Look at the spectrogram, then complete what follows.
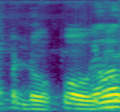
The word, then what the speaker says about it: pendapa: terus ini pendapat-pendapa wirakadi tulisannya pendapat tapi kalau orang Jawa bacanya pendopo gitu ya pendopo wiragati ini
